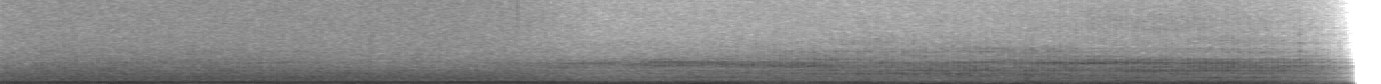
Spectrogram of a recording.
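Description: Steady mechanical hum with a low rumble and one constant droning tone, like a motor or fan running outdoors; it cuts in and out abruptly.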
